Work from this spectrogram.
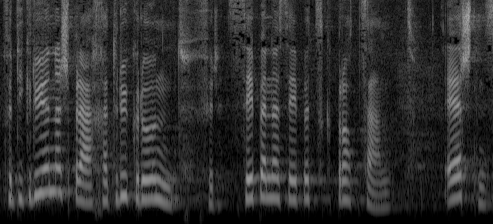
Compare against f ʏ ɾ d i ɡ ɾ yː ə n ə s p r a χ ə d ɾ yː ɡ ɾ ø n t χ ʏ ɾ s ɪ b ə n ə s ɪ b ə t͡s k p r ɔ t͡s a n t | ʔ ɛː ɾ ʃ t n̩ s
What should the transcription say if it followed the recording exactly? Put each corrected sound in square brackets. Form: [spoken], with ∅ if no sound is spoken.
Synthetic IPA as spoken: f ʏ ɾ d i ɡ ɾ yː ə n ə [ʃ] p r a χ ə d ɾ yː ɡ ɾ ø n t [f] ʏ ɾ s ɪ b ə n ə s ɪ b ə t͡s k p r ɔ t͡s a n t | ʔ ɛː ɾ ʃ t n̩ s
